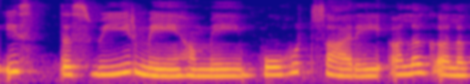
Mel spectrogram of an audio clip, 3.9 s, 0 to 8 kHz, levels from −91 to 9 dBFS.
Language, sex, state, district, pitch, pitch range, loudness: Hindi, male, Punjab, Fazilka, 240 Hz, 205-280 Hz, -13 LUFS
